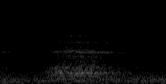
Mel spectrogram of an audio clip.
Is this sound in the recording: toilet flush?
no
